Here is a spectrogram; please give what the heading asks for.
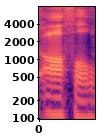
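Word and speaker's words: offal: say the word I I think it's pronounced awful which is very funny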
